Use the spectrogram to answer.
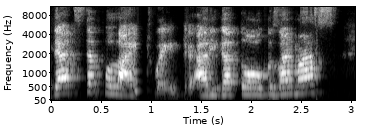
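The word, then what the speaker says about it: ございます: gozaimasu soup but but you know they don't pronounce new in the end okay you got all gozaimasu cuz I'm us yeah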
